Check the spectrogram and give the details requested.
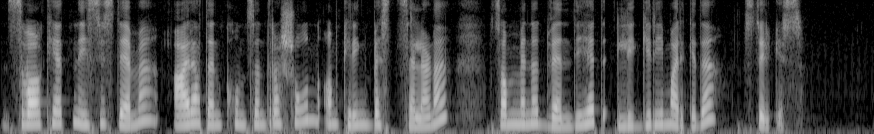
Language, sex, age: Norwegian, female, 49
